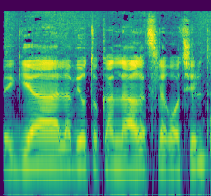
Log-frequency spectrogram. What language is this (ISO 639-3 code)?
heb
